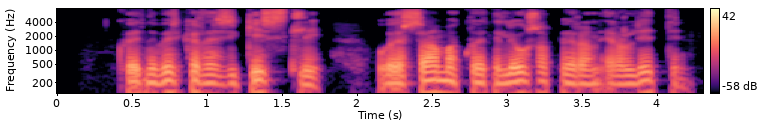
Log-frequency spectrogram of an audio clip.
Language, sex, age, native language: Icelandic, male, 40-49, Icelandic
